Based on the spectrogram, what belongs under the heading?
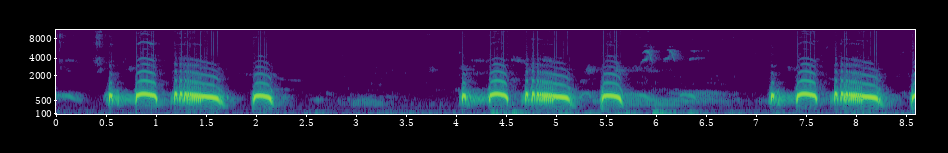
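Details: Captive decoy spotted dove luring wild males, repeating the same coo phrase three times about every three seconds: two short hoots, a long falling note and a closing hoot.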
